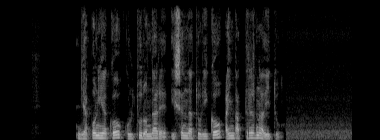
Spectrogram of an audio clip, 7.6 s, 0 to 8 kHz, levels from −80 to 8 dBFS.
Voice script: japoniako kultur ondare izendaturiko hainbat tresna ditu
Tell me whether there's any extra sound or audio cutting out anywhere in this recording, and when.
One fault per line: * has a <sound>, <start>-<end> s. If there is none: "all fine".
all fine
